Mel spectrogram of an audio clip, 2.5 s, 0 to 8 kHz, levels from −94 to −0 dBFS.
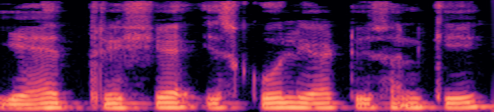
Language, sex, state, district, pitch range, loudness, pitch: Hindi, male, Uttarakhand, Uttarkashi, 120-130 Hz, -22 LUFS, 125 Hz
